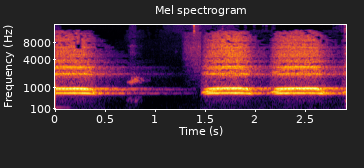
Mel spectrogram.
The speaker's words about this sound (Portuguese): Olha o trem. Piuí, olha o trem.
